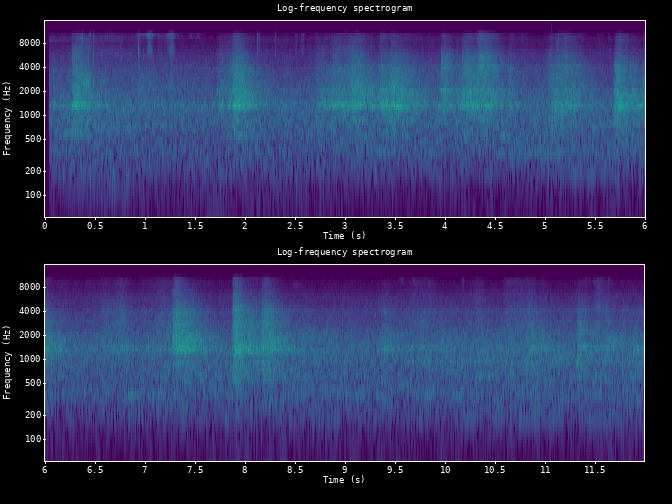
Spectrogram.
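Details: Quiet background hiss broken by repeated sharp clanks and rattles, like metal or doors being handled, with no animal calls.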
